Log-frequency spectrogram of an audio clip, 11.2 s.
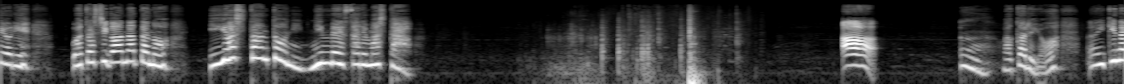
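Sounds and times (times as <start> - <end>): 
speech: 0.0 - 4.2, 8.4 - 8.8, 9.6 - 11.2
chair knocked over onto the floor: 5.5 - 7.4.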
